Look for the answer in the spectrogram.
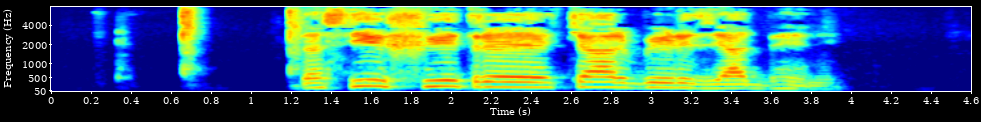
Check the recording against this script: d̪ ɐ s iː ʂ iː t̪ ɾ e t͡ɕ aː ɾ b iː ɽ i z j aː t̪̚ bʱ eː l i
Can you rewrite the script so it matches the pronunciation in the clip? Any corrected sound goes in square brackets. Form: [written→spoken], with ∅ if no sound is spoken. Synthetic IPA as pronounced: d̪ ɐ s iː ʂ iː t̪ ɾ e t͡ɕ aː ɾ b iː ɽ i z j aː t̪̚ bʱ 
